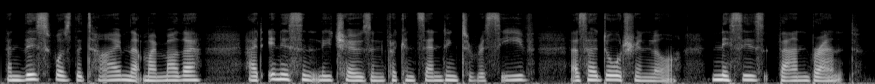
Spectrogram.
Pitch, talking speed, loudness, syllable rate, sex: 190 Hz, 160 wpm, -18 LUFS, 4.5 syllables/s, female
